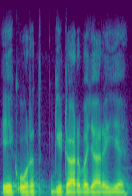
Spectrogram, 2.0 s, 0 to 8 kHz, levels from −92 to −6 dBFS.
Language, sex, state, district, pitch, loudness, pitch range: Hindi, male, Uttar Pradesh, Shamli, 100 Hz, -18 LUFS, 95-105 Hz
